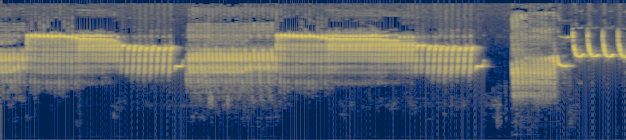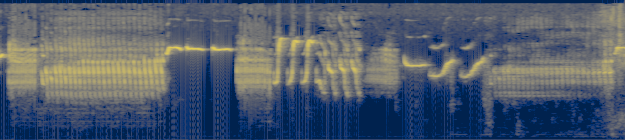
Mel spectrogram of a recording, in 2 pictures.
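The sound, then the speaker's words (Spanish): A saffron finch, a common bird of Argentina, sings loudly and alone. It repeats bright, high trilled phrases and mixes in rapid chirps and warbling notes, with brief pauses between bursts. “El jilguero dorado que estamos escuchando es una de las aves más conocidas de la Argentina”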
